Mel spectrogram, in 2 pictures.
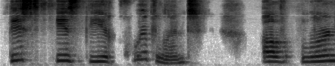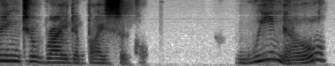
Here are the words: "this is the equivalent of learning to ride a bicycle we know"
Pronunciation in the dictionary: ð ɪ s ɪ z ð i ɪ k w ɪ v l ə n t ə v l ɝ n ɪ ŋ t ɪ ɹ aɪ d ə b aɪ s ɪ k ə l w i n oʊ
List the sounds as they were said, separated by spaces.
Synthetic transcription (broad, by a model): ð ɪ s ɪ z ð i ɪ k w ɪ v l ə n t ə v l ɝ n ɪ ŋ t ɪ ɹ aɪ d ə b aɪ s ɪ k l w i n oʊ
